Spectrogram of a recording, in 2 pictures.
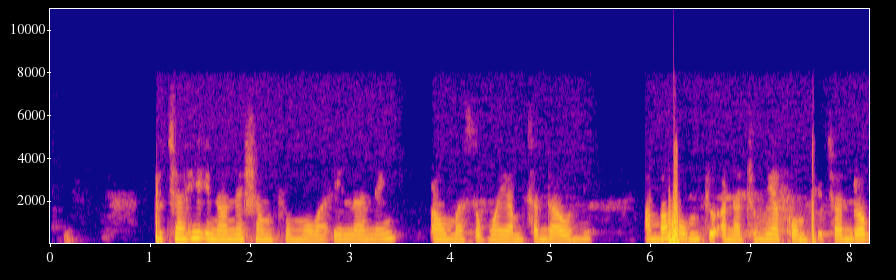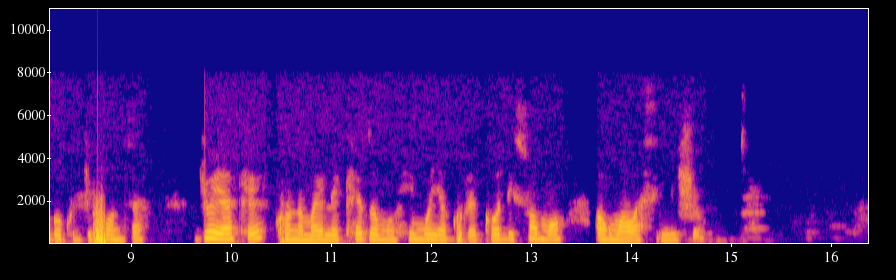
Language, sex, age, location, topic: Swahili, female, 18-24, Nairobi, education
